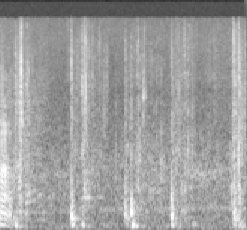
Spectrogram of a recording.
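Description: Heavy footsteps thud slowly on hard ground.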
